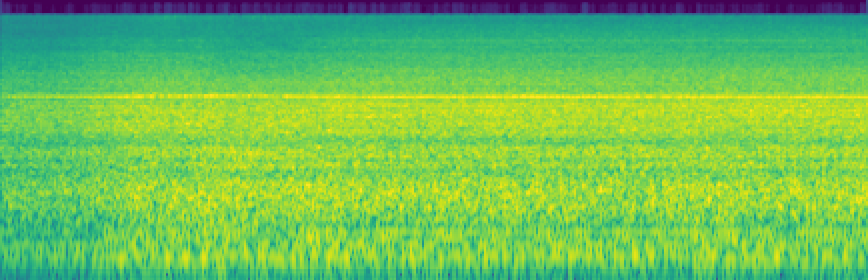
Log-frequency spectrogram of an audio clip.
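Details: Ventilated seat cushion fan in a Hyundai Aura, speed settings one to three: steady airy whoosh with faint thin high tone and even level, no rattle or scrape; fan running normally.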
